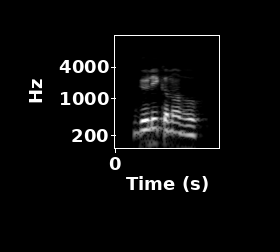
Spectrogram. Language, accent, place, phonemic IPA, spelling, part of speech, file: French, France, Lyon, /ɡœ.le kɔ.m‿œ̃ vo/, gueuler comme un veau, verb, LL-Q150 (fra)-gueuler comme un veau.wav
- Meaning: to scream one's head off, squeal like a stuck pig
